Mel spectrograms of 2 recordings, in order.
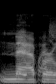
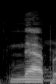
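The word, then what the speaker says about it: Nappier: you actually pronounce that Napper like there is no I Napper and that's just how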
